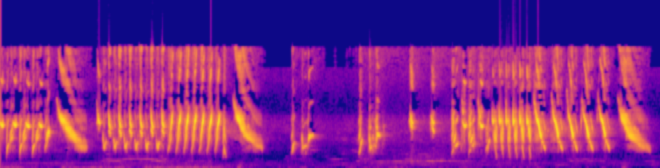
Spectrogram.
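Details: Almost continuous goldfinch song of rapid twitters and buzzy trills, briefly broken near the middle, with a faint low rumbling sound underneath.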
